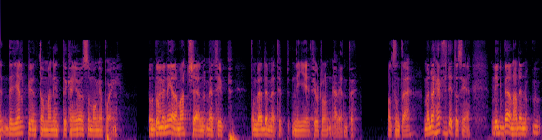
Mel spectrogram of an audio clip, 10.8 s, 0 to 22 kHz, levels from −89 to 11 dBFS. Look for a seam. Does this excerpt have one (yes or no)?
yes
